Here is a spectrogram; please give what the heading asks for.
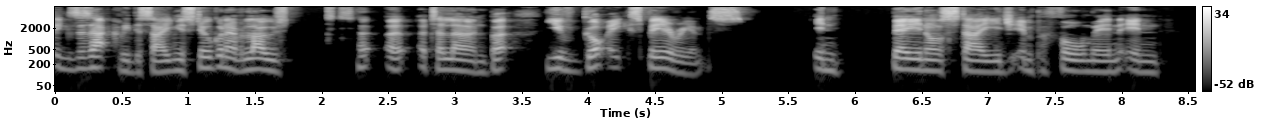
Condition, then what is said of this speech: Stuttering. I had a music career for years and no one knew I had a stammer, even though I'm talking on stage every night.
